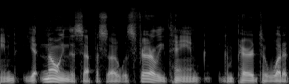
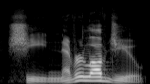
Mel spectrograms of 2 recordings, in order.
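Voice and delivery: loud, slow accusation; angry outburst; 2 semitones higher, 8 dB louder, slower than usual. A narrator's reading. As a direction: finally let it out, loudly. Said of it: "Maori finally let it out".

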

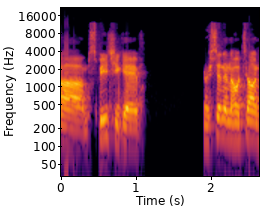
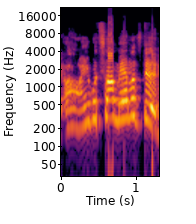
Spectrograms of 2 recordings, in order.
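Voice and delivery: much higher, louder, pumped-up answer; eager reply; 13 semitones higher, 4 dB louder than usual. Retold or imitated. New teammate answering Geno's welcome, pumped up and eager. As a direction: jump at the chance to join in.

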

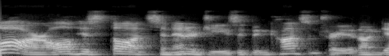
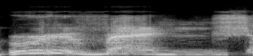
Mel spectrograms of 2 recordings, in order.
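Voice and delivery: louder scornful dragon snort; scornful dragon snort on Revenge!; 2 semitones higher, 5 dB louder than usual. Acted. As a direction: spit the word out with contempt. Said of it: "he snorted".

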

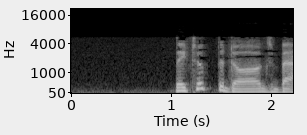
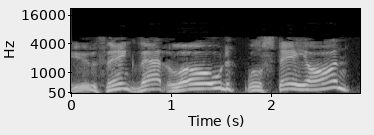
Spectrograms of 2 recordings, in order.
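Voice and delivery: doubtful onlooker; 9 semitones higher than usual. Acted. Onlooker voiced in story.

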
